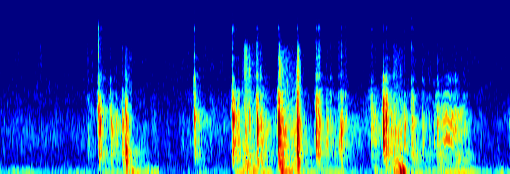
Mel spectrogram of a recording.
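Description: A skateboard is slammed against concrete.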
